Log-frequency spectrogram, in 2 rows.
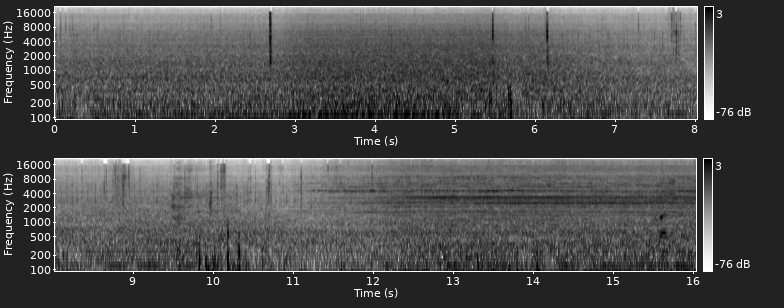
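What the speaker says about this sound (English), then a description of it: "Compressor is nice and quiet. Pushing out some heat on the back. A little bit of a rattle." A 1984 Hotpoint (GE) 8400 BTU air conditioner runs its compressor nearby, a steady low hum and broadband whoosh with a slight rattle and a few scattered clicks throughout.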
